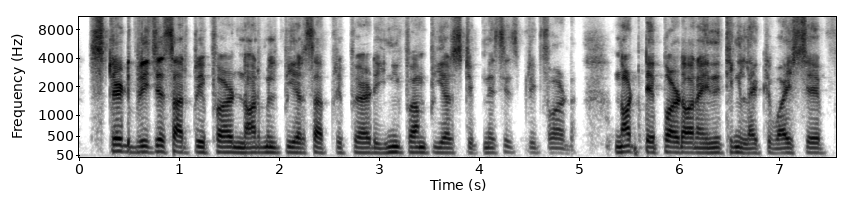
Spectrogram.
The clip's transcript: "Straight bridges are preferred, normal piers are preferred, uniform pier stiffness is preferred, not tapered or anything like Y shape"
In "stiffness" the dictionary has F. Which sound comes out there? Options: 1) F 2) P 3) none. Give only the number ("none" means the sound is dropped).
2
